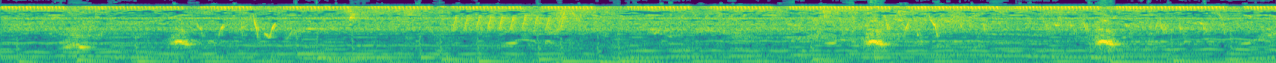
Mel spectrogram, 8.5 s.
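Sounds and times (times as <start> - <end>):
jungle bird call made with a saw: 0.0 - 8.5.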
